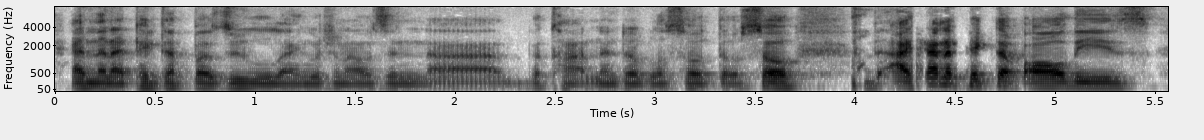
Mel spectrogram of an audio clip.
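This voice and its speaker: A man raised in East Africa and Canada, a native speaker of a Ugandan language, appears as a podcast guest and works as a track coach. He reflects casually in circling phrases. His voice is deep, creaky and darkish, and he talks fast.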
